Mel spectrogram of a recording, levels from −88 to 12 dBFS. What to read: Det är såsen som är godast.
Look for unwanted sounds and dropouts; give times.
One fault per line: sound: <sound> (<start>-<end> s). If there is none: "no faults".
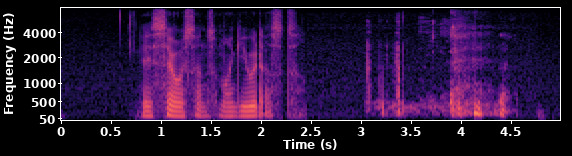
sound: laugh (3.0-4.6 s)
